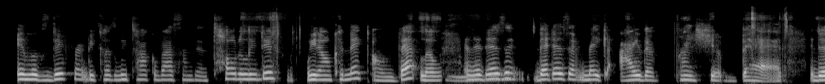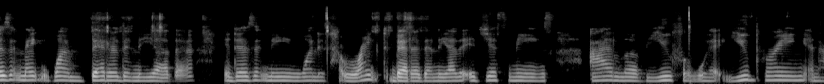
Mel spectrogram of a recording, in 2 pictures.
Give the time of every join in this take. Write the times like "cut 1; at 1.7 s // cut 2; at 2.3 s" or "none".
cut 1; at 4.4 s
